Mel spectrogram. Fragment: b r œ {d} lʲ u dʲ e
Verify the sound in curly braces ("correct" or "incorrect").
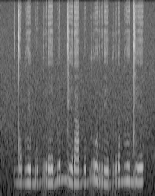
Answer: incorrect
